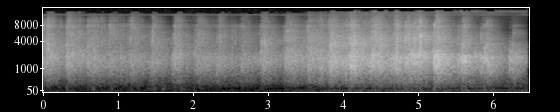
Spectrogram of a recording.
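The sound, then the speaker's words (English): An audience at a scientific meeting at the Perimeter Institute applauds steadily, a dense wash of many hands clapping at once that holds at a fairly even, moderate level and swells slightly toward the end. “So please, a round of applause for the Perimeter Institute and the organizers of the meeting.”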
